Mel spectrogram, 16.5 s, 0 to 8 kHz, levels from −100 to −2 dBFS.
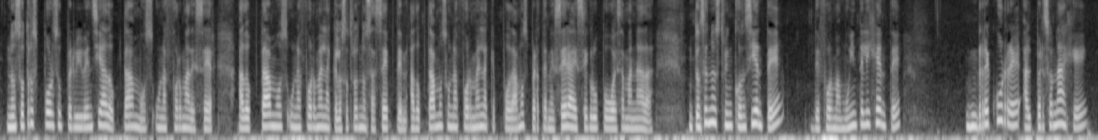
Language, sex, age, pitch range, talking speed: Spanish, female, 40-59, 175-215 Hz, 155 wpm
